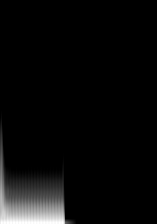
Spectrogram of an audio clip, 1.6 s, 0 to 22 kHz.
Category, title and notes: Instrument samples > Synths / Electronic
syntbas0005 C-kr
VSTi Elektrostudio (Model Mini+Micromoon)
bass, synth, vst, vsti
